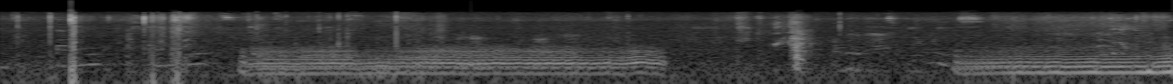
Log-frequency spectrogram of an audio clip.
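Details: Swedish house cat attacking pink feathers gives two long, low, steady growls, one lasting about four seconds and a second starting near the end, with Swedish speech and handling noises between them.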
